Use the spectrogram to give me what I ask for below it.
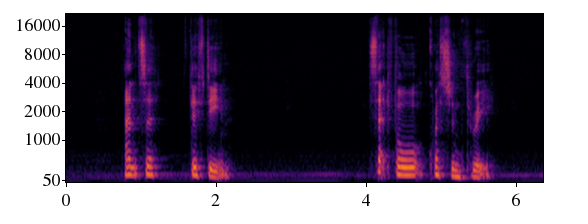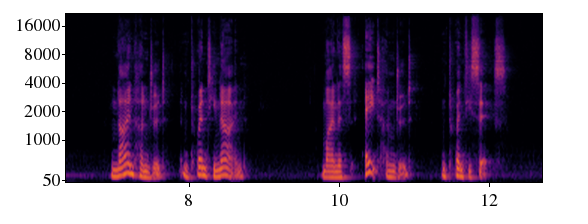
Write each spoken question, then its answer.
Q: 929 minus 826.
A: 103.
